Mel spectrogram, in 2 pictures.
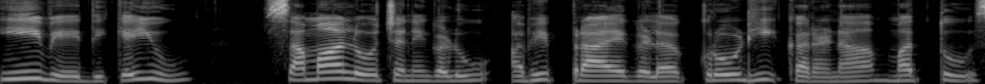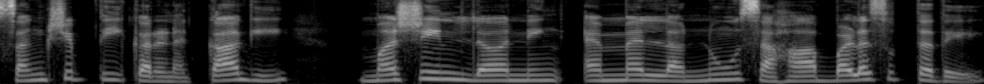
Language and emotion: Kannada, neutral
